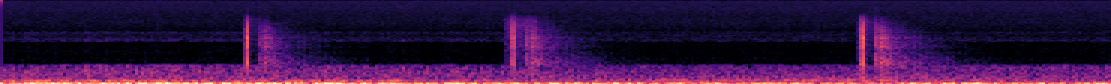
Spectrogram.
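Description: A heavy metal object thuds onto the ground.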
